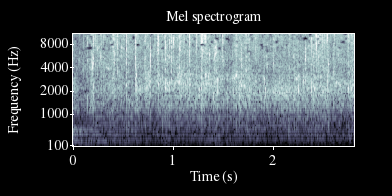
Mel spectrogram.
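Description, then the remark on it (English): A church audience claps together in sustained, dense applause, steady and fairly loud throughout, with many hands blending into a continuous wash of sound. “You want to clap for that? Come on, let's do it.”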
